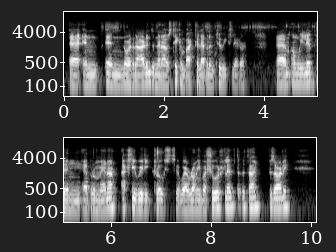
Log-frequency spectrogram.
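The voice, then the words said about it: Northern Irish accent. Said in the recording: “Northern Irish accent”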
